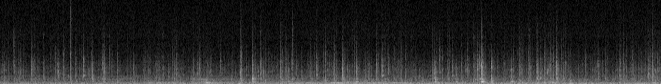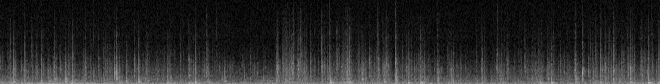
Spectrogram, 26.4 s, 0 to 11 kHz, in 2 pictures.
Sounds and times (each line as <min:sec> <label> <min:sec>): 0:00.0 RAIN ON SKYLIGHT OR WINDOW 0:26.4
